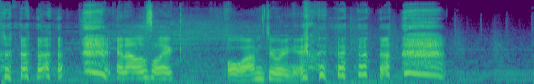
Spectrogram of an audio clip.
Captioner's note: chuckles; chuckles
